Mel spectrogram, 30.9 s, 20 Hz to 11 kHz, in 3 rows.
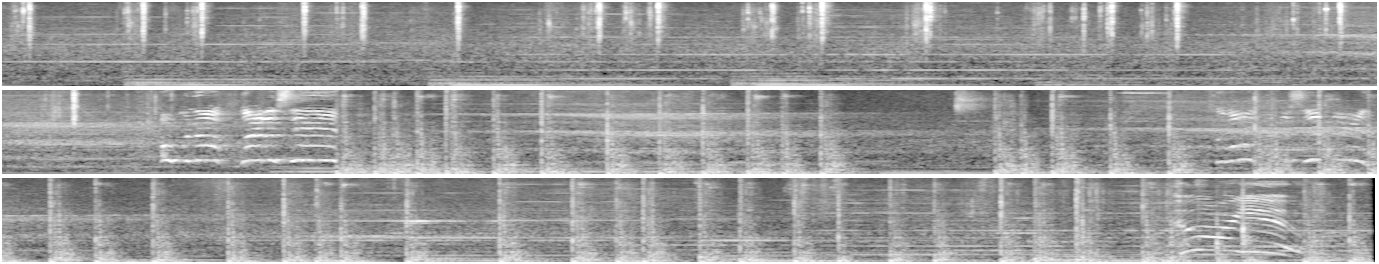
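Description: Soundtrack music with no dialogue. It opens with sustained low notes under a run of sharp ticks, then a steady driving beat starts about 13 seconds in, with short voice-like passages over it.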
